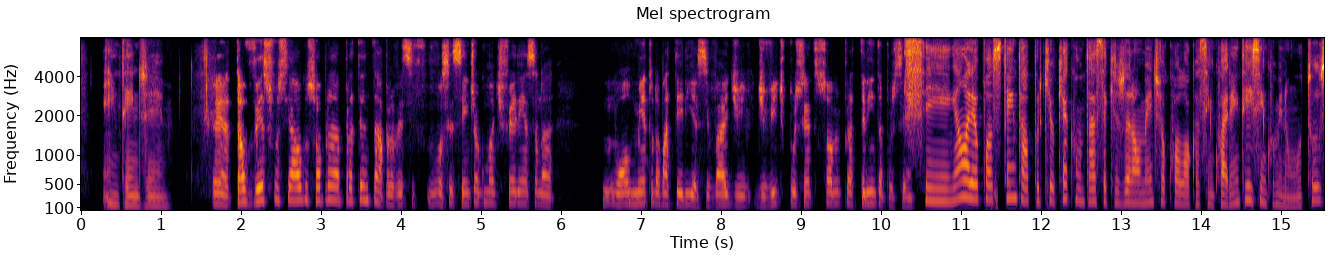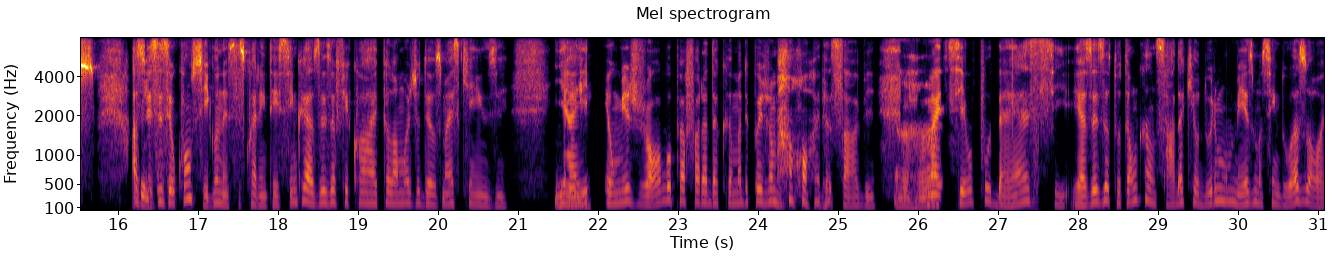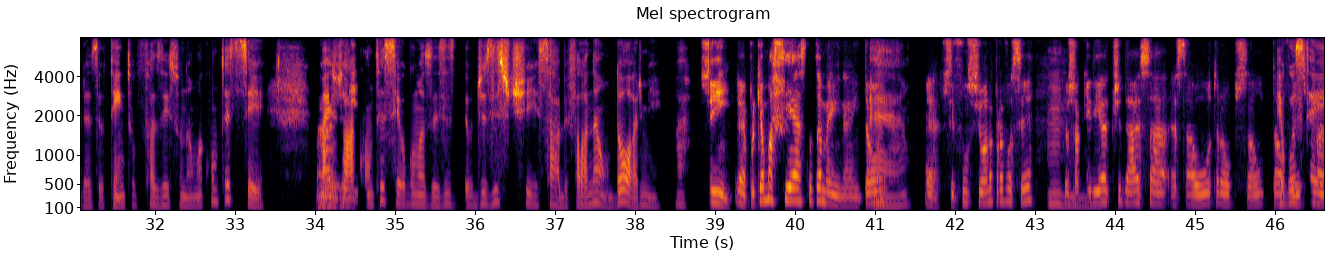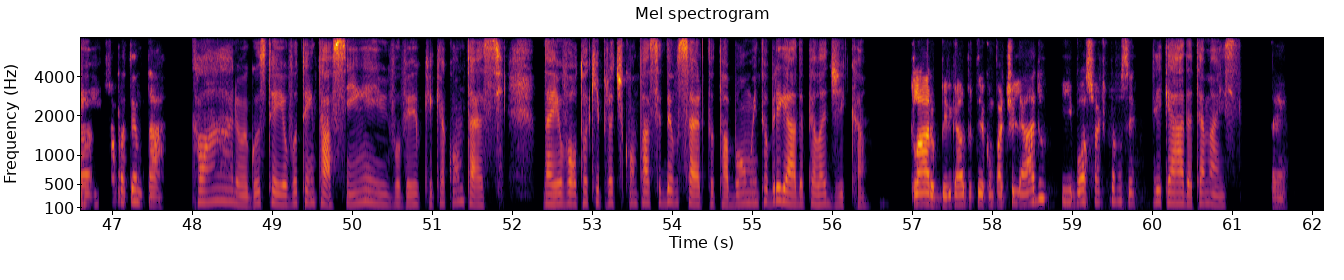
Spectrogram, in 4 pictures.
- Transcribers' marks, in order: other background noise; laughing while speaking: "uma hora"; tapping; in Spanish: "siesta"
- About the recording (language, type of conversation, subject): Portuguese, advice, Por que acordo cansado mesmo após uma noite completa de sono?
